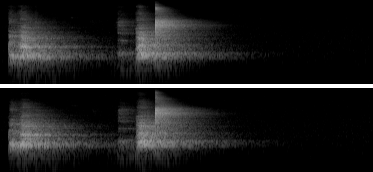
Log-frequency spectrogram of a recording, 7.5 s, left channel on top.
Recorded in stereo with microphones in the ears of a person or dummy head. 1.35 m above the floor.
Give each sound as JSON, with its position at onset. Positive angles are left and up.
{"t": 0.1, "sound": "a dog barking", "side_deg": 65, "distance_m": 4.0}
{"t": 3.1, "sound": "a clap", "side_deg": 0, "distance_m": 1.2}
